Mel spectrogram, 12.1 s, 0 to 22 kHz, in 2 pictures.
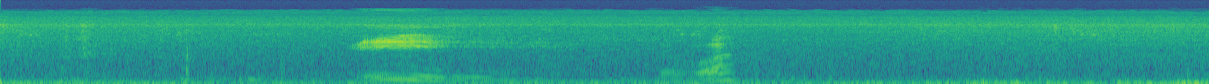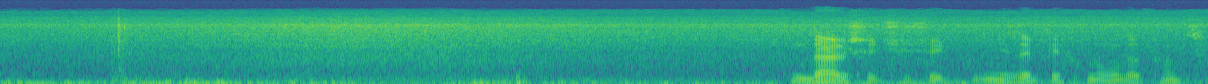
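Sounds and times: leaves rustling: 0.0s - 12.0s
wind buffeting microphone: 0.0s - 12.0s.

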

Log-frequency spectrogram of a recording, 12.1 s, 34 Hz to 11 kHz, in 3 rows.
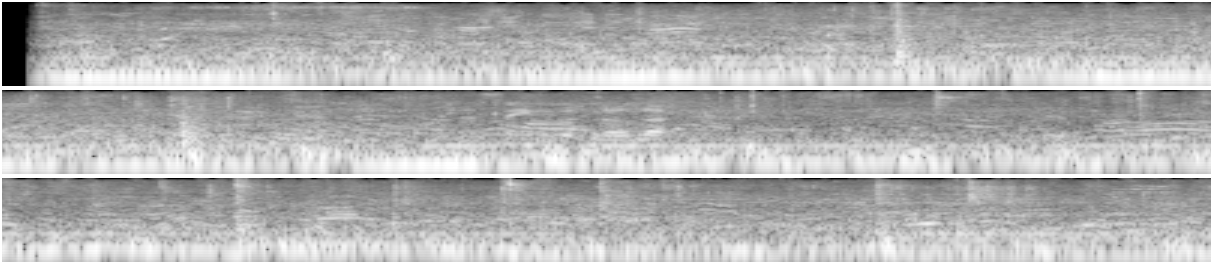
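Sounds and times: crowd chatter: 0.1s - 12.0s
low machinery hum: 0.1s - 12.0s.

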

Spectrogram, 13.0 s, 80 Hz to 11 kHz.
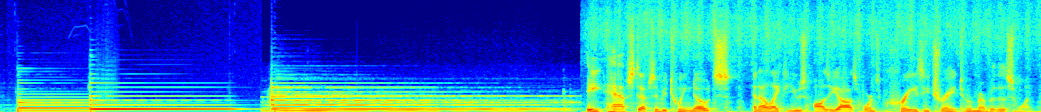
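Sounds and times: electronic keyboard notes: 0.0s - 7.3s.

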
